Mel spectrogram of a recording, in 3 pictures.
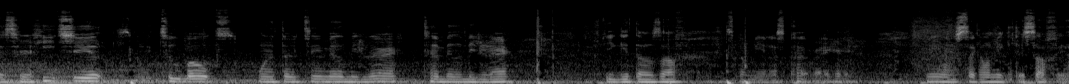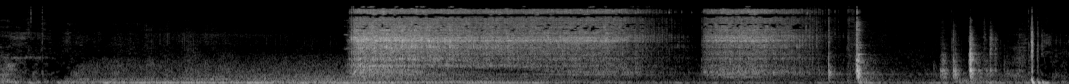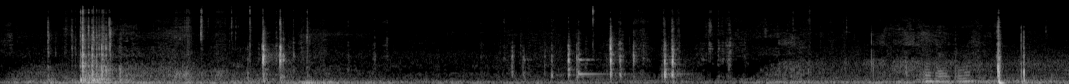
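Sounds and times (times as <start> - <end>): power tool spinning bolts: 14.1 - 19.5.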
